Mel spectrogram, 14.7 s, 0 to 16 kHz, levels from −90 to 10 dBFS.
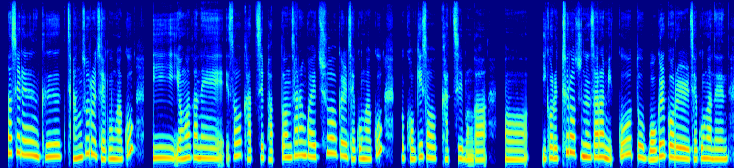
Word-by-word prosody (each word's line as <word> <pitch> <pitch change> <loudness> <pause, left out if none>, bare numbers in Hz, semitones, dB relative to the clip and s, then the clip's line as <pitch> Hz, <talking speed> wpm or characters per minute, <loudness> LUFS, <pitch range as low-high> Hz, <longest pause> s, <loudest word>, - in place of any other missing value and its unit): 사실은 305 -5 +2
그 260 +1 +1 0.2
장소를 255 +8 +2
제공하고, 215 - 0 0.4
이 235 0 0
영화관에서 230 +3 -1
같이 195 +3 -4
봤던 230 +5 -1
사람과의 280 -1 0
추억을 320 -2 0
제공하고, 215 - -1 0.4
뭐 225 -2 -4
거기서 235 +2 -1
같이 210 +2 -4
뭔가 185 - -2 0.4
어 195 0 -1 0.3
이거를 220 +1 +1
틀어 360 -1 +4
주는 265 -5 +4
사람 250 -2 +4
있고 280 +10 -2
또 245 -3 +1
먹을 195 +8 +4
거를 235 -5 +4
제공하는 210 0 0
235 Hz, 250 characters per minute, -23 LUFS, 210-270 Hz, 0.4 s, 틀어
